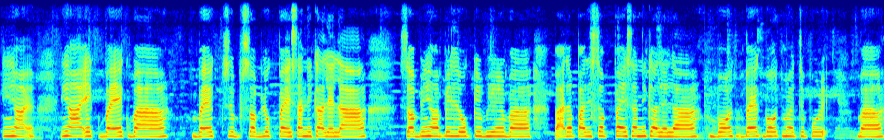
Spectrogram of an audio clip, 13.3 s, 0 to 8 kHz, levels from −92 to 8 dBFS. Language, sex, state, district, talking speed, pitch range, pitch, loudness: Hindi, female, Uttar Pradesh, Ghazipur, 120 wpm, 230-245 Hz, 240 Hz, -14 LUFS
